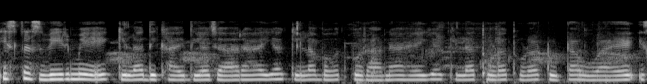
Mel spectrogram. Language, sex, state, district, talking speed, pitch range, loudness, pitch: Hindi, female, Uttar Pradesh, Lalitpur, 215 wpm, 215-225 Hz, -16 LUFS, 220 Hz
